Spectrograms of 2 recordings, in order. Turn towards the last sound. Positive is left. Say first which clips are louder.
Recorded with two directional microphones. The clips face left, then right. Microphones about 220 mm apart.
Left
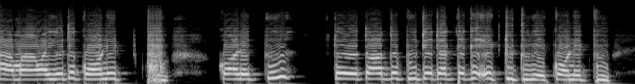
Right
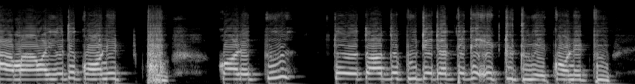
# left 5 dB
turn(degrees=40)  # may be behind; listen again after turning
